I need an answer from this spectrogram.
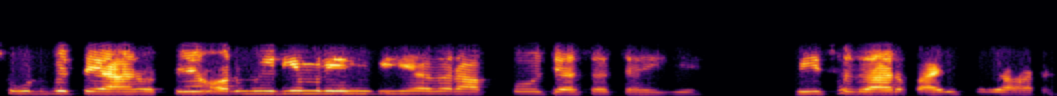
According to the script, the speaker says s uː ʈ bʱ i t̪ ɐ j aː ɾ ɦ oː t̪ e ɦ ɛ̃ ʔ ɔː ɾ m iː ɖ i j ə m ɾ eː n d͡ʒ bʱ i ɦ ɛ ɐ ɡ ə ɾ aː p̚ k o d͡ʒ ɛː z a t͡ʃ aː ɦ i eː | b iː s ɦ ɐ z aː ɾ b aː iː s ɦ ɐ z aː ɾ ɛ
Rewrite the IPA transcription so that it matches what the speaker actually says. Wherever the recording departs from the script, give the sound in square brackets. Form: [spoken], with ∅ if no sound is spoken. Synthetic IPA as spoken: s uː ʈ bʱ i t̪ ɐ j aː ɾ ɦ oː t̪ e ɦ ɛ̃ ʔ ɔː ɾ m iː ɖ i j ə m ɾ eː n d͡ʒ bʱ i ɦ ɛ ɐ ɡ ə ɾ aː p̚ k o d͡ʒ ɛː [s] a t͡ʃ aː ɦ i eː | b iː s ɦ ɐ z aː ɾ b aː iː s ɦ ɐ z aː ɾ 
